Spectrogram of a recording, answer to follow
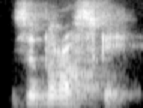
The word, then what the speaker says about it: Zborowski: the audience, as it's this number, how you pronounce the name that's on screen. Oh, all of a sudden. Zborowski. It's Zborowski.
